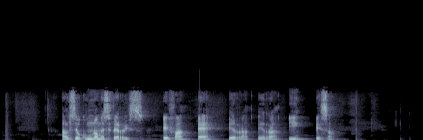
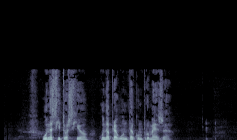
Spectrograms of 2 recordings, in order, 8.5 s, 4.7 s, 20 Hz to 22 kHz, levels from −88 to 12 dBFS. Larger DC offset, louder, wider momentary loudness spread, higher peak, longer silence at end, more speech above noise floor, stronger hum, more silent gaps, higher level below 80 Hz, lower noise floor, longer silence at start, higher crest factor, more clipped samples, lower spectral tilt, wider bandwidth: neither; first, -21 LUFS vs -24 LUFS; second, 10 LU vs 13 LU; about the same, 0 dBFS vs -2 dBFS; first, 1.8 s vs 1.35 s; about the same, 48 dB vs 50 dB; neither; neither; about the same, -54 dBFS vs -58 dBFS; second, -69 dBFS vs -74 dBFS; first, 1.25 s vs 0.6 s; about the same, 22 dB vs 24 dB; neither; about the same, -3.5 dB/octave vs -4.5 dB/octave; second, 8.4 kHz vs 11.5 kHz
